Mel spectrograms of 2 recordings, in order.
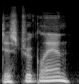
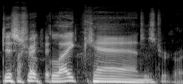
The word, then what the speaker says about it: dystroglycan: I said dystroglan? You left out the gly. Sorry. That's right. Dystroglycan. Mike Oldstone on the paper. A deletion. You inserted. You had a deletion. It wasn't framed. Deleted a syllable.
